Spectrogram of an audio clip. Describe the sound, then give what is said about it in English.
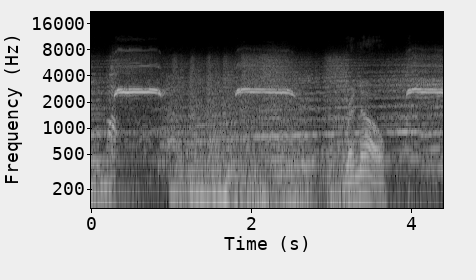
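A police whistle, blown by Captain Renault, prefect of police in the film Casablanca, gives three sustained, shrill blasts at regular intervals, loud, over a busy background of murmuring voices and commotion. “Renault had a whistle.”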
